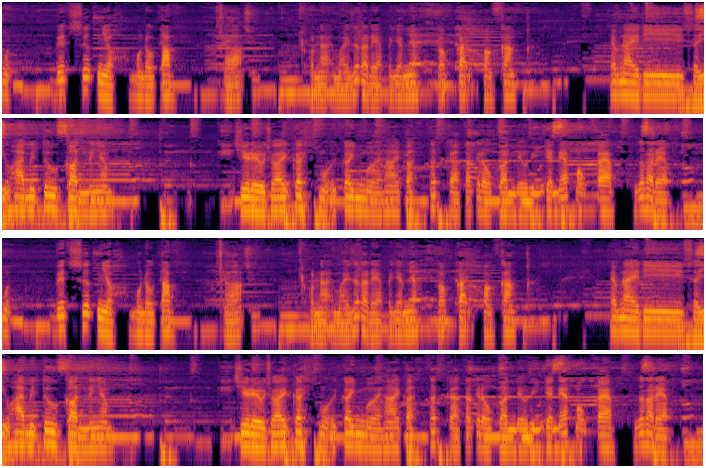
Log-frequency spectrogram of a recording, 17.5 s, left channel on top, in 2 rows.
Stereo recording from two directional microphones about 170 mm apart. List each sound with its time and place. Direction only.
0.7 s speech: 15° right (ahead or behind)
3.6 s speech: 10° right (ahead or behind)
11.6 s speech: centre (ahead or behind)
